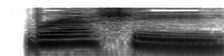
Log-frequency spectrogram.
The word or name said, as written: brushiness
